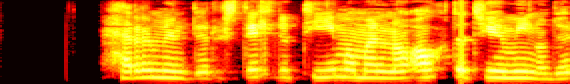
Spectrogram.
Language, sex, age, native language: Icelandic, male, 11, Icelandic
